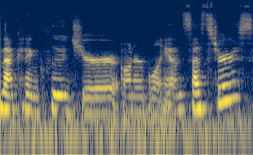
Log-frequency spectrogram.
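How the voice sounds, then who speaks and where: At a moderate pace, a woman with a Californian accent talks at a medium pitch. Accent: California. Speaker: tarot reader. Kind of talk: tarot reading. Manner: casual, conversational.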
